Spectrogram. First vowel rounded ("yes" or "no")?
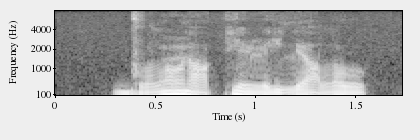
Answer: yes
